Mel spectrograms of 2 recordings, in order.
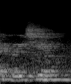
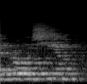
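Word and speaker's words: androecium: एंड्रीशियम, या थोड़ा सा ओ करके एंड्रोशियम, ठीक है, लेकिन सही होगा एंड्रीशियम। जहां भी ओ और ई आ जाता है उसका प्रोनाउंसिएशन ई होता है, ठीक है। जैसे ओइसोफिगस नहीं बल्कि ईसोफोगस। क्या बोलेंगे? ईसोफोगस।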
